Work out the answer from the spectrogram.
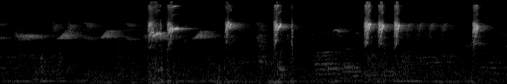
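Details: Sunbird (kolibri ninja) in full song to stimulate a stressed caged bird; a run of thin warbled whistles leads into quick bursts of sharp high chirps.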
